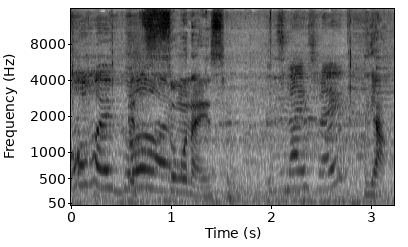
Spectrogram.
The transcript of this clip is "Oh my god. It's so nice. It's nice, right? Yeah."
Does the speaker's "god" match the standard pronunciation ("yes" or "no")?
no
